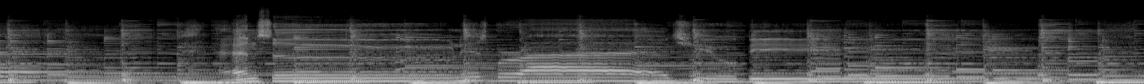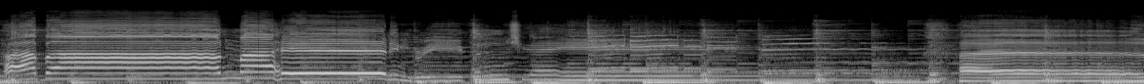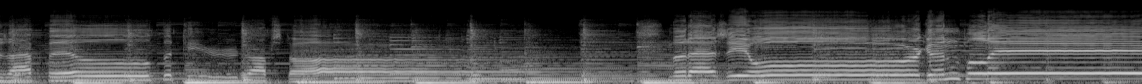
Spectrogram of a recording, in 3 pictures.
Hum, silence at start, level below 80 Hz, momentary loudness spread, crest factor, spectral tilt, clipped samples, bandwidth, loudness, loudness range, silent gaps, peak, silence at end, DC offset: none; 0 s; -28 dBFS; 10 LU; 14 dB; -5.5 dB/octave; under 0.1%; 13.5 kHz; -20 LUFS; 6 LU; none; -6 dBFS; 0 s; 0.1%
